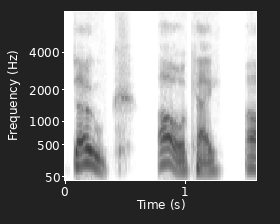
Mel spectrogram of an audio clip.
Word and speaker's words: Duque: Pronounced Doke.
